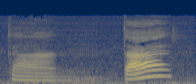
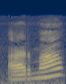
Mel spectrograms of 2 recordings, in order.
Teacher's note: Final de sílaba. También se va a escribir como una sola R, pero se va a pronunciar siempre simple.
